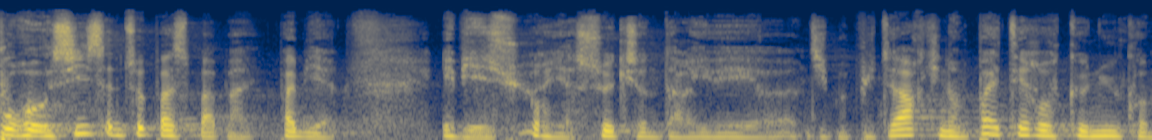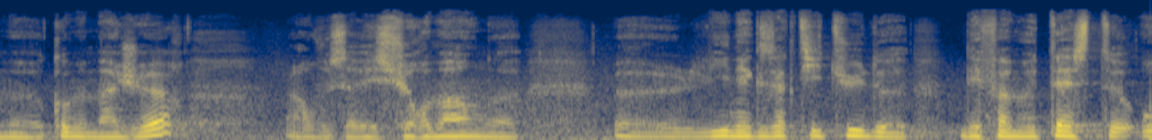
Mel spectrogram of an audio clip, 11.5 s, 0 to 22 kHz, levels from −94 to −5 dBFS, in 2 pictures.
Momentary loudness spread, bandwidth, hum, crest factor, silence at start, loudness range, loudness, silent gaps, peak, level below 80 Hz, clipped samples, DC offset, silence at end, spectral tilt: 14 LU; 15 kHz; none; 18 dB; 0 s; 4 LU; -21 LUFS; none; -2 dBFS; -44 dBFS; under 0.1%; under 0.1%; 0 s; -5.5 dB/octave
